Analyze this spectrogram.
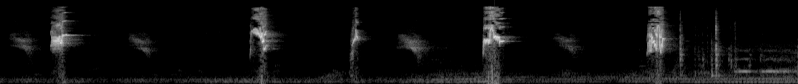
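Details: Javan myna used to call wild birds and train lazy singers: loud harsh squawks alternating with softer scratchy notes, over a low hum and faint background sounds toward the end.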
